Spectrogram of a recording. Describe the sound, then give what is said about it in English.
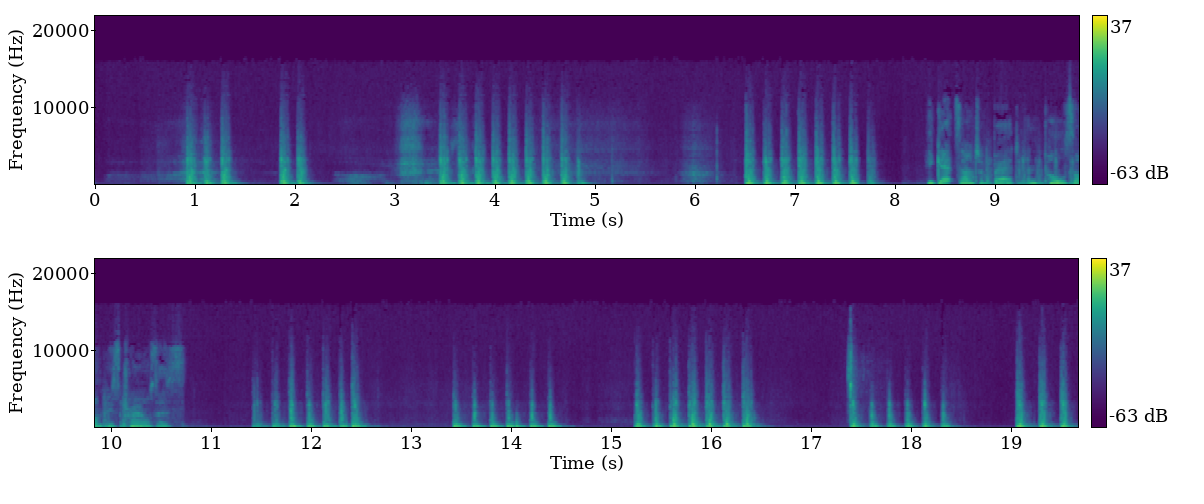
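Loud, insistent knocking on a front door at night comes in repeated clusters of rapid raps separated by short pauses, with a man briefly speaking partway through. “Later, Dave's in bed when he's woken by the knocking.”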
